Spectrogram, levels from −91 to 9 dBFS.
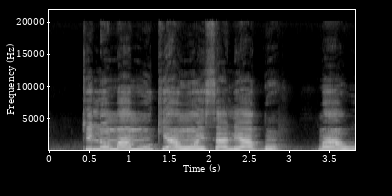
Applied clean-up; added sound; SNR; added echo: none; none; none; none.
